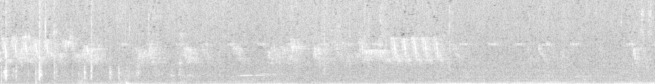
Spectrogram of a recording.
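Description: Birds chirping, with a few short trills, over a steady low hum that grows a little stronger partway through.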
